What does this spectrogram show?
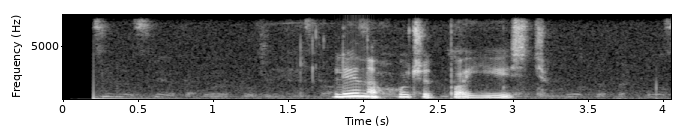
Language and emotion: Russian, sad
